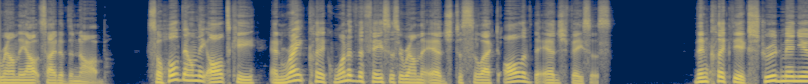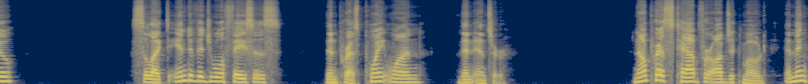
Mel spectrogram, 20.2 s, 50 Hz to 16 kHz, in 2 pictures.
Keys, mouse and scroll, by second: 4.4 alt+right click, 9.5 click, 18.7 Tab.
